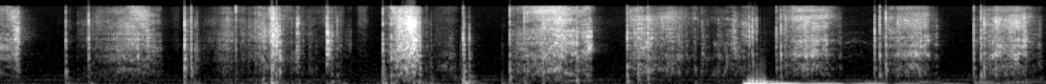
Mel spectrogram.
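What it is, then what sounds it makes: Instant photo print scratched with nails. Long white acrylic nails scratch and rub a small, flat, textured green instant photo with a white frame, held up in the air. Dry, bright scratching and rubbing strokes come in short bursts separated by brief pauses, with a duller low thump partway through.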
